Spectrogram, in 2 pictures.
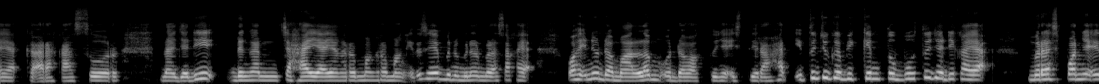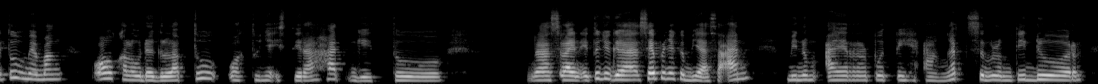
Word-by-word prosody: ya 165 -1 -3
ke - - -15
arah 160 +1 -3
kasur. 175 +2 -1 0.4
Nah 175 -1 -1
jadi, 175 +11 +1
dengan 190 0 0
cahaya 185 -2 +4
yang 180 - -4
remang-remang 185 0 -3
itu. 235 - -6
Saya 265 0 +5
benar-benar 200 -5 -1
merasa 185 +1 -2
kayak, 200 - -5 0.3
"Wah 220 - +2
ini 265 +5 +2
udah 215 -5 +1
malam, 185 +4 +2
udah 180 -2 -1
waktunya 170 +1 -4
istirahat." 175 +2 -6
Itu 220 +7 -2
juga 300 +1 +3
bikin 255 +1 0
tubuh 260 +1 +1
tuh, 315 - -1
jadi 275 -4 +2
kayak 230 -3 +1 0.4
meresponnya 235 +1 +2
itu 260 +7 -1
memang, 235 -2 -1 0.3
"Oh 270 +1 +3
kalau 205 -4 0
udah 190 -1 +3
gelap 190 +2 +2
tuh, 275 +5 -3
waktunya 195 0 -6
istirahat," 190 +6 -2
gitu. 175 +1 -1 0.9
Nah, 195 +1 +2
selain 200 -1 +5
itu 190 +9 0
juga, 215 -5 +4
saya 265 +4 +8
punya 270 -1 +1
kebiasaan, 225 - 0 0.3
minum 205 0 -1
air 200 +1 0 0.2
putih 200 -2 -4
hangat, 185 +7 -5
sebelum 200 -2 0
tidur. 210 -2 +3
195 Hz, 145 wpm, -24 LUFS, 185-235 Hz, 0.9 s, saya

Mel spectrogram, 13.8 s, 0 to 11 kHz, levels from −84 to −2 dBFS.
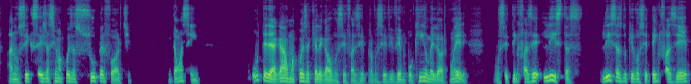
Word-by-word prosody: A 95 - -2
não 100 0 -2
ser 125 - +1
que - - -12
seja, 120 -2 +2
assim, 130 +4 -2
uma 120 -3 -2
coisa 125 -4 0
super 140 +2 0
forte. - - -4 0.7
Então, - - -3
assim - - -5 1.1
o 170 - -1
TDH 130 -5 +6
uma 115 -3 0
coisa 130 -1 +2
que 120 -2 -7
é - - +4
legal 95 -2 +2
você 85 0 -6
fazer 80 0 -6
pra 85 - -12
você 80 +3 -6
viver 100 +1 -3
um - - -9
pouquinho 135 - -2
melhor 100 -3 0
com 105 +2 -6
ele, 125 0 +1 0.5
você - - -5
tem - - -4
que - - -9
fazer 120 +6 +2
listas. 165 - +2 0.4
Listas 155 -5 +2
do 125 +1 -5
que 125 - -1
você 105 -3 -3
tem 125 +1 0
que 125 - -12
fazer, 115 +4 0
115 Hz, 180 wpm, -25 LUFS, 100-130 Hz, 1.1 s, TDH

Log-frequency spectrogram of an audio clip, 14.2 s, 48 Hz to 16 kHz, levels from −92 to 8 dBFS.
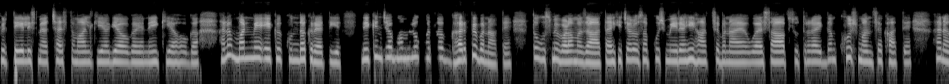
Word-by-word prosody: फ़िर 255 -2 -3
तेल 240 0 +5
इसमें 240 -1 -1
अच्छा 235 +3 0
इस्तेमाल 225 -1 -2
किया 230 0 -3
गया 230 0 +1
होगा 225 0 -4
या 220 0 -3
नहीं 230 0 +3
किया 230 -2 -4
होगा, 215 -1 -6 0.4
है 265 - +1
ना? 360 - +1
मन 290 -1 +4
में 300 - +6
एक 280 -1 +5 0.2
खुंदक 270 +1 0
रहती 220 -1 +1
है, 215 - -2 0.3
लेकिन 295 +3 +3
जब 305 -2 0
हम 285 0 -3
लोग 315 +1 -3
मतलब 290 -3 -6
घर 255 +4 +5
पे 355 - +5
बनाते 205 -6 -4
हैं, 200 - -10 0.3
तो 300 - -2
उसमें 270 0 -3
बड़ा 235 0 +4
मज़ा 225 -2 +3
आता 210 +3 -1
है 230 - +4
कि 255 - -3
चलो 265 -1 +1
सब 255 0 -5
कुछ 270 -2 0
मेरे 245 0 +4
ही 265 +2 +5
हाथ 235 -1 -1
से 255 - -4
बनाया 220 -1 0
हुआ 225 +1 -3
है, 220 - +3
साफ़-सुथरा 230 +1 +1
एकदम 230 +4 -3
ख़ुश 305 -2 +1
मन 235 -2 -1
से 250 - -5
खाते 220 -1 -5
हैं, 220 - -8 0.4
है 290 - +3
ना? 240 -3 +1
235 Hz, 230 wpm, -25 LUFS, 225-265 Hz, 0.4 s, में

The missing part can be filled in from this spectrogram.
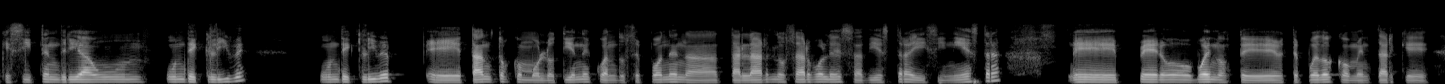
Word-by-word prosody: que - - -7
sí 110 -1 -5
tendría 115 -1 +2
un 115 0 -3 0.2
un 120 0 -1
declive 120 - 0 0.7
un 115 0 -3
declive, 125 +5 +1 0.3
eh, 100 -3 +2
tanto 120 +2 +3
como 105 -3 -3
lo 95 -1 -3
tiene 115 +2 -2
cuando 100 -2 -3
se 105 - -9
ponen 110 0 -1
a 100 -1 -1
talar 105 +3 +2
los 115 0 -6
árboles 115 +1 0
a 95 - -2
diestra 105 +4 -3
y 100 -2 -3
siniestra, 120 - -3 0.6
eh, 110 -1 +4 0.2
pero 110 -2 +4
bueno, 115 -2 +4
te 100 -1 +2
te - - -2
puedo 110 +1 +2
comentar 95 0 -2
que, 90 -3 -5
110 Hz, 135 wpm, -27 LUFS, 100-115 Hz, 0.7 s, eh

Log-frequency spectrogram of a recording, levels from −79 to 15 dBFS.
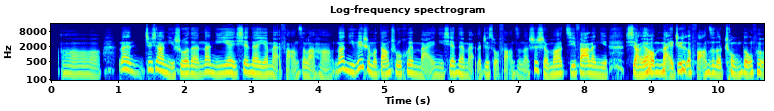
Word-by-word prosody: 哦， 160 -4 -7 0.3
那 245 -1 +1 0.2
就 245 - -2
像 225 -5 +3
你 145 -4 -6
说 170 +2 +2
的， 165 -2 0
那 190 +5 -1
你 170 -2 -5
也 180 -2 +2
现 185 +2 +1
在 175 -2 +2
也 160 0 -1
买 160 - -3
房 - - -6
子 155 -1 -5
了 - - -1
哈。 115 +1 -6
那 245 +5 +2
你 205 -6 -2
为 280 - +2
什 240 -8 +3
么 165 - -1
当 160 0 +2
初 180 -4 -2
会 185 +2 0
买 155 -4 -5
你 145 0 -10
现 175 +3 -2
在 170 -3 -1
买 150 - -7
的 130 - -7
这 150 - -5
所 150 - -6
房 - - -8
子 140 - -13
呢？ 120 - -9
是 235 - -1
什 215 -10 +1
么 165 +3 +2
激 175 0 -4
发 175 -1 +6
了 165 -2 +1
你 145 -2 -5 0.3
想 150 - +5
要 180 +2 +8
买 185 +2 +2
这 205 - +4
个 175 - +4
房 180 -1 0
子 175 - -2
的 155 -3 +1
冲 165 -1 -3
动？ 165 -2 +3
170 Hz, 305 characters per minute, -21 LUFS, 155-185 Hz, 0.3 s, 要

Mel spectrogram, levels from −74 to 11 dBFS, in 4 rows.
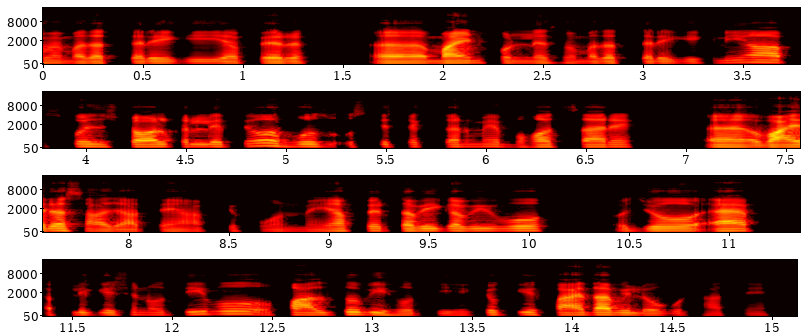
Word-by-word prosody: में 120 0 -5
मदद 115 0 0
करेगी, 110 0 -3
या 110 - 0
फिर 115 -1 +2 0.4
अ, 115 0 +5
माइंडफुलनेस 120 -1 +3
में 120 - -10
मदद 115 +1 -3
करेगी, 115 +1 -6
कि 125 +2 -27
नहीं? 145 +3 -9
आप 160 -2 +2
उसको 150 +3 -5
इंस्टॉल 145 -1 +3
कर 145 - -4
लेते 145 +3 -3
हो 190 - +1
और 190 - +3
होज़ 150 -1 -1
उसके 150 - -13
चक्कर 145 +1 -8
में 150 -2 -8
बहुत 130 +2 -2
सारे 135 0 +1 0.4
अ, 125 -1 +5
वायरस 130 +3 +8
आ 115 - 0
जाते 115 0 -5
हैं 110 - -5
आपके 105 +2 -12
फ़ोन 110 0 -17
में। 110 +1 -15
या 125 +1 +1
फिर 135 +2 -5
कभी-कभी 140 +1 +1
वो 145 +1 -1 0.3
जो 130 +2 -1 0.2
एप 135 +2 +6 0.2
एप्लीकेशन 135 +1 -9
होती 135 +3 -11
है, - - -2
वो 175 -2 -4
फ़ालतू 135 +3 +2
भी 140 -3 -2
होती 105 -1 -12
है, 110 - -15
क्योंकि 135 +5 -7
फ़ायदा 140 0 +5
भी 135 - -1
लोग 115 -2 -7
उठाते 105 -1 -19
हैं। 110 - -23
130 Hz, 210 wpm, -25 LUFS, 115-145 Hz, 0.4 s, वायरस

